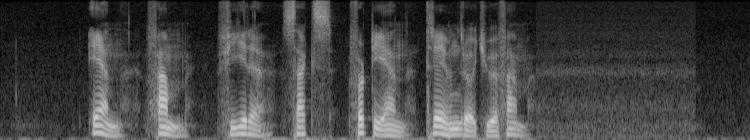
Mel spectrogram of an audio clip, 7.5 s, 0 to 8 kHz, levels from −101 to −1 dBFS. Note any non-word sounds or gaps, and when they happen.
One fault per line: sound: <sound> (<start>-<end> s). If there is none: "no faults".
no faults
